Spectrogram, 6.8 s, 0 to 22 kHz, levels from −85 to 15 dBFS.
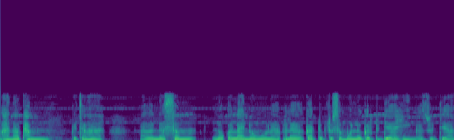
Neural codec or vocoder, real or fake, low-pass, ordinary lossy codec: none; real; 7.2 kHz; none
